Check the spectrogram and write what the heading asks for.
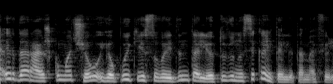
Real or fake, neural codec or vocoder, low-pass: real; none; 10.8 kHz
